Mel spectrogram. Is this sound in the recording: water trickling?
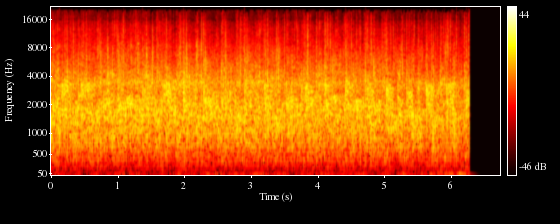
no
